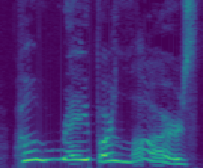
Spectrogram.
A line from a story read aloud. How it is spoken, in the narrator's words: they cried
